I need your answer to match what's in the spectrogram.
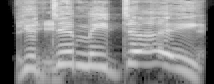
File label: saying you did me dirty british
